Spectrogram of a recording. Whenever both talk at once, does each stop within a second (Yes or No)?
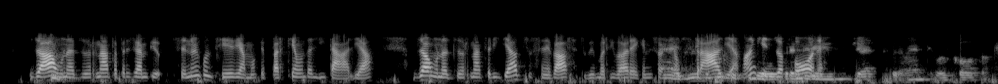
No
